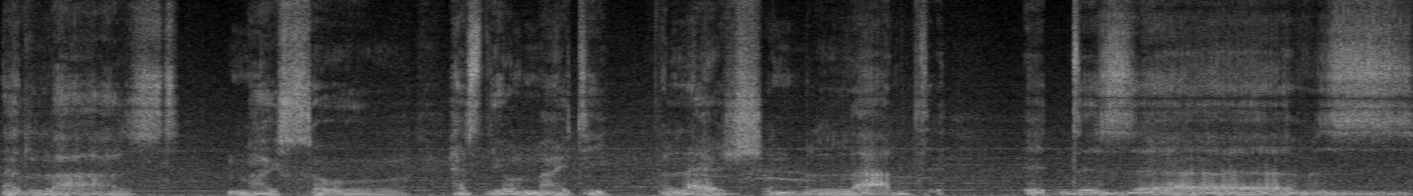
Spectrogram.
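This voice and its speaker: Loud background noise fills the recording. A man uses a put-on character voice and speaks at a very slow pace. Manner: menacing, impactful.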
